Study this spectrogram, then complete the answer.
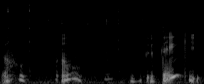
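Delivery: tiny, very high-pitched thank you; bashful thanks. Retold or imitated. Replaying own answer to a compliment, high and bashful. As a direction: squeak it out like a flustered receiver of praise.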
